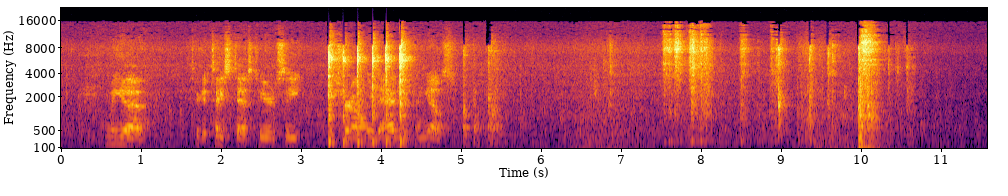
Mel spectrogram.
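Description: A utensil scrapes and clinks against a metal pot.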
